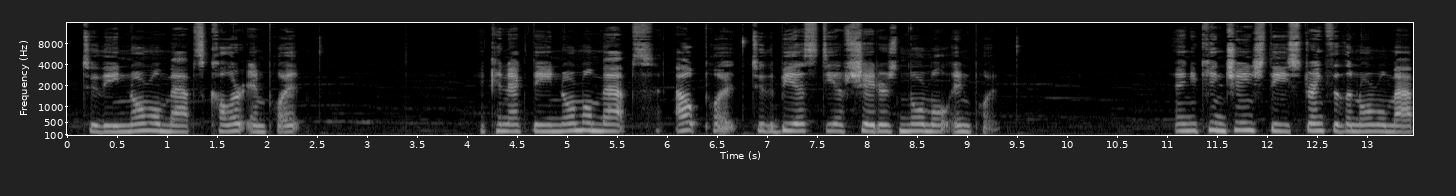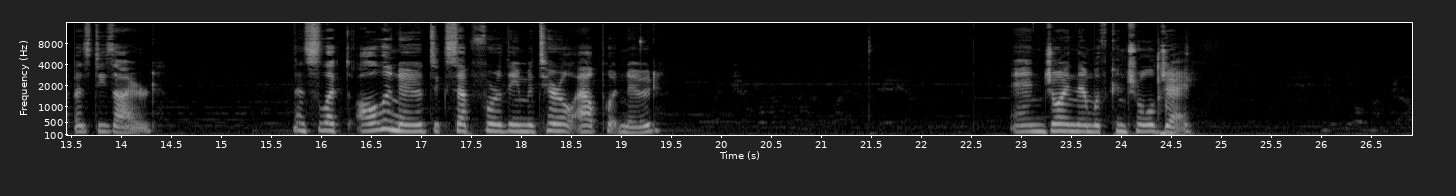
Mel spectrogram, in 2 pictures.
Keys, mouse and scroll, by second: 9.4 click, 24.3 ctrl+j.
